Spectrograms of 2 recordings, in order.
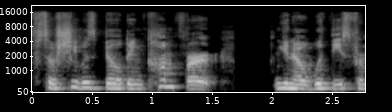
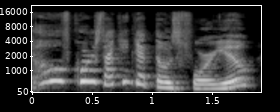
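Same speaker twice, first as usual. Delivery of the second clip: much higher, louder, gushing; cheery server; 10 semitones higher, 4 dB louder than usual. Retold or imitated. Server Julie happily agreeing to fetch toys, high and gushing. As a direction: sweep up high like a friendly waitress.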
